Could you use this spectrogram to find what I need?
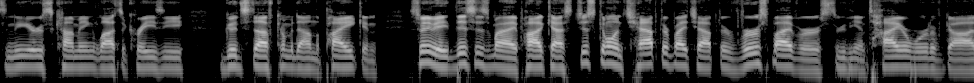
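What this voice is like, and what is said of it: Sick-sounding voice. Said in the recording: “you'll have to excuse my voice. I got sick ... excuse my voice, my cloudiness in the brain here, because I just have a little bit of the sickness”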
